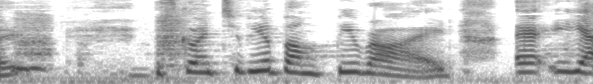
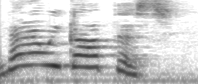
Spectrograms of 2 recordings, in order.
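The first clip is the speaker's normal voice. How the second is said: mock staff; 12 semitones higher than usual. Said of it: "And I'm like".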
